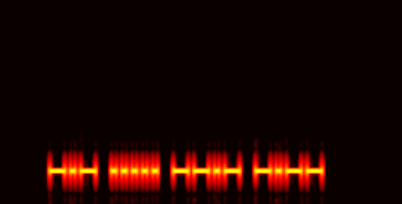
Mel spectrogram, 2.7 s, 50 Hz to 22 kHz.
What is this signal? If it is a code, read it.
Morse code, heard as a keyed tone, about 36 wpm, 700 Hz. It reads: K5QY
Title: USA Call Signs - 4 Characters - 35wpm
